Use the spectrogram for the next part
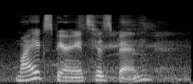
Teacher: now she stresses my experience has been because she's talking about this experience my experience versus another experience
